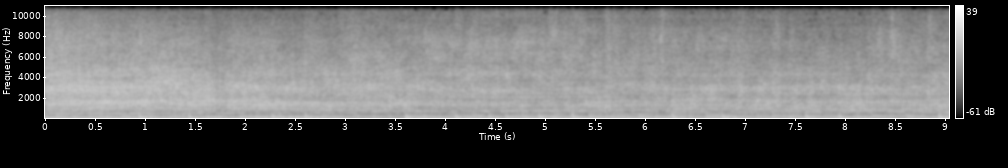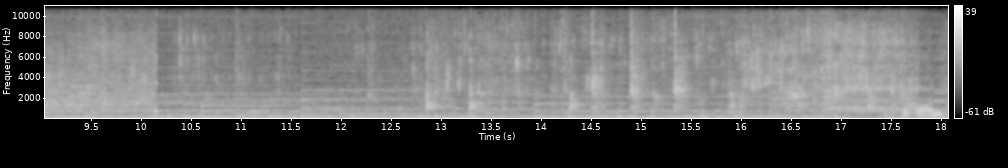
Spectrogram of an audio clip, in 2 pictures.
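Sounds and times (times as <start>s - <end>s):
background music: 0.0s - 18.0s
leaves sizzling in hot oil: 0.0s - 18.0s.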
